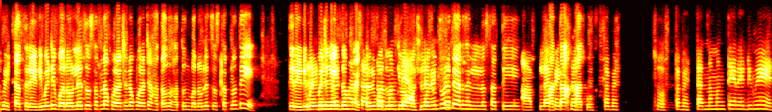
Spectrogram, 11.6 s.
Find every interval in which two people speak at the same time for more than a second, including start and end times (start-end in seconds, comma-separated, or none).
5.2-6.7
